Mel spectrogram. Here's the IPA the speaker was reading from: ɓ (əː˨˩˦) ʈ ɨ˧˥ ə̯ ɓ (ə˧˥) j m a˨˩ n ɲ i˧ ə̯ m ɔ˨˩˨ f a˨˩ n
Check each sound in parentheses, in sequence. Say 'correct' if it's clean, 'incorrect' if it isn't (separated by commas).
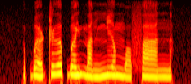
correct, correct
